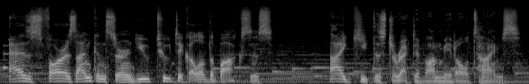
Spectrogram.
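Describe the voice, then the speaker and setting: A man's voice: on the low side, normal speed, over music, natural voice. A man playing a formal, by-the-book soldier. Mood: dutiful. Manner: formal and precise. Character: dutiful, by-the-book male soldier. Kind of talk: video game voice acting.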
